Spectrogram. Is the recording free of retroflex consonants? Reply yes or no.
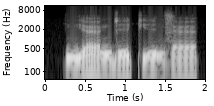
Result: yes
